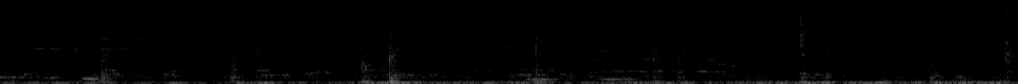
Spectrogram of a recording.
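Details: Normal lung percussion note (resonance).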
